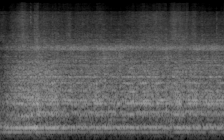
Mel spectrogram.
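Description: An electric mixer creams room-temperature butter, cut into squares, for old-fashioned sorghum syrup cookies; a steady, loud motor whir runs throughout without pause.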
